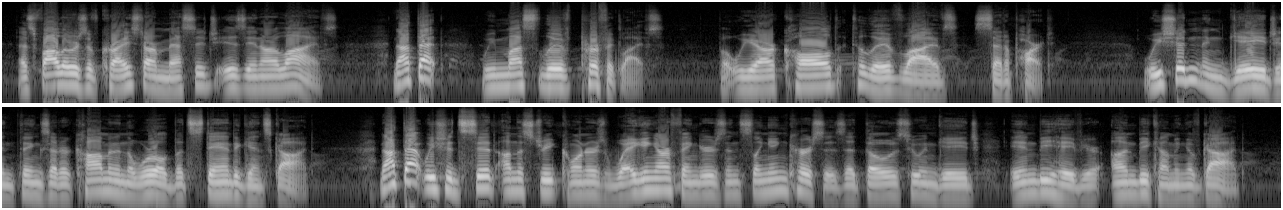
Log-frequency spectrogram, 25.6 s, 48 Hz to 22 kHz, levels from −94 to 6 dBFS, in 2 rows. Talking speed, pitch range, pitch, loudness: 150 wpm, 100-130 Hz, 115 Hz, -23 LUFS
